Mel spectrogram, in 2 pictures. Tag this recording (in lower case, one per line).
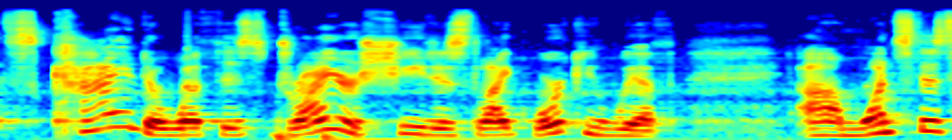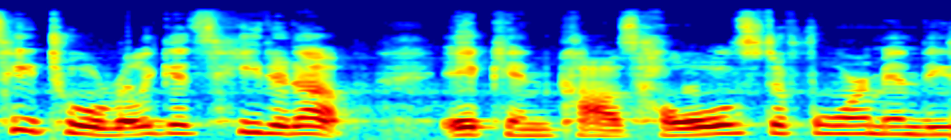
monologue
